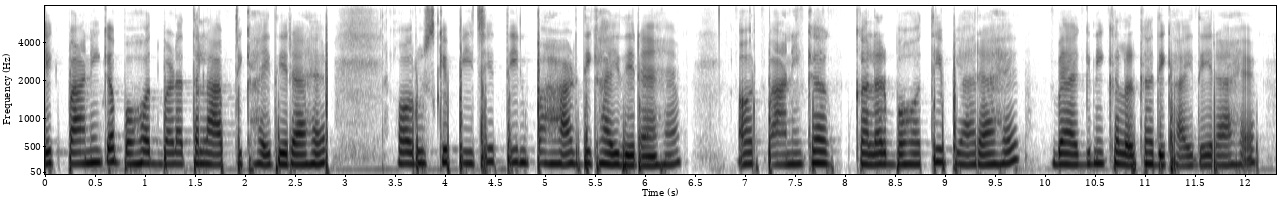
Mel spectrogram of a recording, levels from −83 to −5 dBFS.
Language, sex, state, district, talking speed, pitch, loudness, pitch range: Hindi, female, Uttar Pradesh, Etah, 165 wpm, 195 Hz, -15 LUFS, 185-205 Hz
